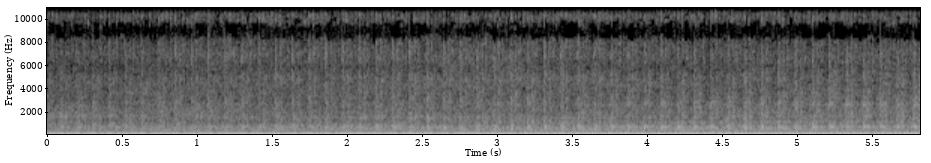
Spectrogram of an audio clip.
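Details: 1978 VW Bus 2.0L, rebuilt and resealed, converted from fuel injection to carburetor with a new carb kit, on first start with choke on: a deep, steady, even idle with no stumbles or knocks. Valves checked, timing set, compression 135-148.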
